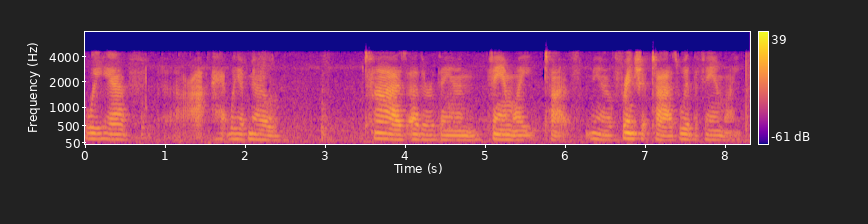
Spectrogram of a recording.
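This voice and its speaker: Delivered in a Texan accent at a very slow pace, the speech has monotone, flat intonation. Noticeable background noise and audible room echo are present. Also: woman, very deep, low pitch for a woman. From Texas. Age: 60s. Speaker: interviewee, former Jasper resident. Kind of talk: research interview.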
